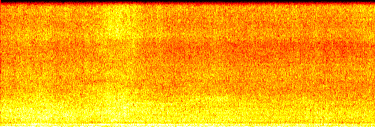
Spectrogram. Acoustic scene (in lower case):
street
